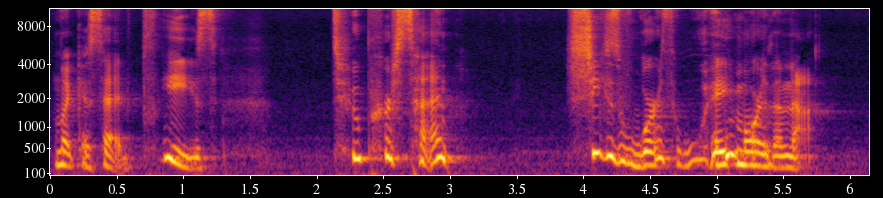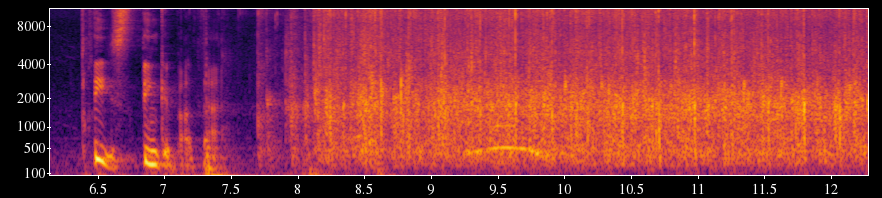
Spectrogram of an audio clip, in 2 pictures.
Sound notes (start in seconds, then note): 7.6 people clapping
